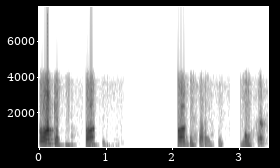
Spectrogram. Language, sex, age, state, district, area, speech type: Kannada, male, 45-60, Karnataka, Gulbarga, urban, conversation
